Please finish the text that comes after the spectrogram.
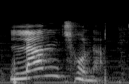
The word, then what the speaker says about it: লাঞ্ছনা: আমাদের উচ্চারণটা হচ্ছে বঞ্চনা একইভাবে লাঞ্ছনা এখানে ইয় এর সাথে ছ যুক্ত হওয়ার কারণে উচ্চারণটা হচ্ছে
